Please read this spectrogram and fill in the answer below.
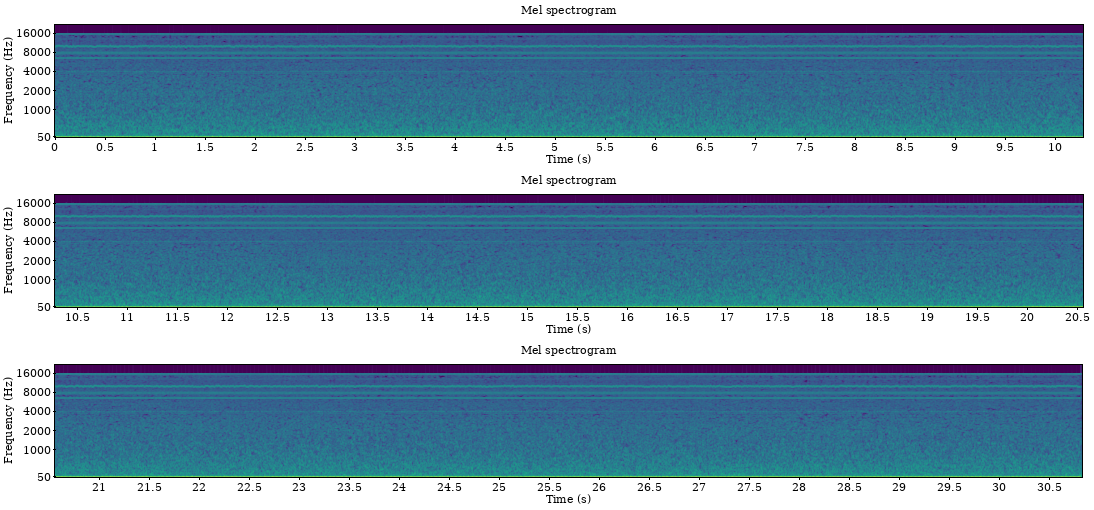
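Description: Steady hiss like static, with faint high-pitched whines, unchanging throughout: electronic noise of the recording chain.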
